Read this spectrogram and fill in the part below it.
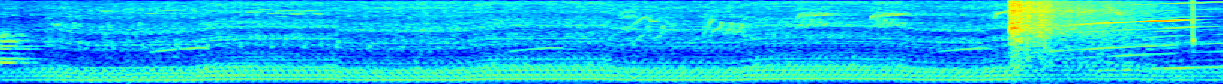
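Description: A car drifts in the Dude Theft Wars video game, its engine holding a steady, slightly wavering drone while tires squeal continuously, with a sharp burst of noise near the end.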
